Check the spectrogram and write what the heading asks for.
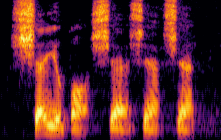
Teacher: Jadi suaranya menyebar nih di sekitar mulut, nabrak kepada gigi-gigi. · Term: tafasyi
